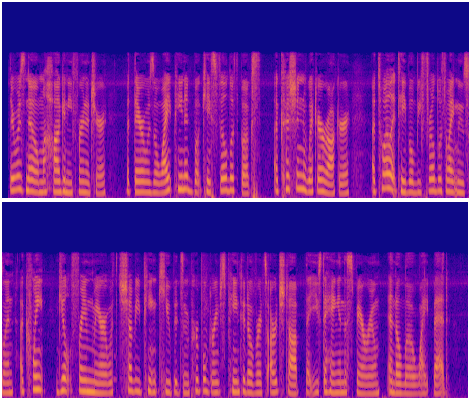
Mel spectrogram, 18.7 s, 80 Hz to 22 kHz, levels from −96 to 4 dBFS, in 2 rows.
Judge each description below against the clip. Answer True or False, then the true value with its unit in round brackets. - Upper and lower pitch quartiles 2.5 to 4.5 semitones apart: True (2.8 semitones)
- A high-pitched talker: True (210 Hz)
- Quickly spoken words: False (180 wpm)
